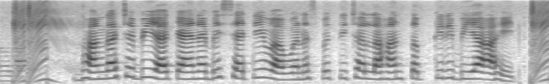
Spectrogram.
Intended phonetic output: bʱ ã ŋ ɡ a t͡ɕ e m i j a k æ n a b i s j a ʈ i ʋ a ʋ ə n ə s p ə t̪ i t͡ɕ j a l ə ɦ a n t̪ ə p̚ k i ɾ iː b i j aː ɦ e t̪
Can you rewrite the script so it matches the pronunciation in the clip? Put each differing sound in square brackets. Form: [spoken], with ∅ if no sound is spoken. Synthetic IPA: bʱ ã ŋ ɡ a t͡ɕ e [b] i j a k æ n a b i s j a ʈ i ʋ a ʋ ə n ə s p ə t̪ i t͡ɕ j a l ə ɦ a n t̪ ə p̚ k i ɾ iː b i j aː ɦ e t̪

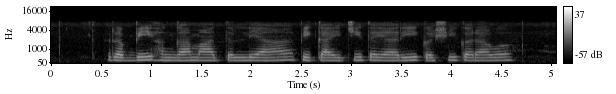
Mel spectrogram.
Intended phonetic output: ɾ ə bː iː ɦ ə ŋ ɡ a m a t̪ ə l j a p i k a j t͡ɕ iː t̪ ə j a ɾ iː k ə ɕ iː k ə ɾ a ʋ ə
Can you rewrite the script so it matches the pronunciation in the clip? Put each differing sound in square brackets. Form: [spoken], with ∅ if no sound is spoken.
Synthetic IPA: ɾ ə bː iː ɦ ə ŋ ɡ a m a t̪ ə l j a p i k a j t͡ɕ iː t̪ ə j a ɾ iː k ə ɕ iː k ə ɾ a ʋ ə

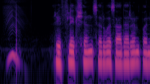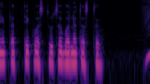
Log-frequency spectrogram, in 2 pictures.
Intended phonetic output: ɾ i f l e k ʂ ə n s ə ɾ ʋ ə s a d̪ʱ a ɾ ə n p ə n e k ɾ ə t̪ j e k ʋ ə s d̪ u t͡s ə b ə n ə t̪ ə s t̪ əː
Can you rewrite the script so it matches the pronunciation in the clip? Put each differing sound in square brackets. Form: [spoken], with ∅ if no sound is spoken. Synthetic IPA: ɾ i f l e k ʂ ə n s ə ɾ ʋ ə s a d̪ʱ a ɾ ə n p ə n e [p] ɾ ə t̪ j e k ʋ ə s [t̪] u t͡s ə b ə n ə t̪ ə s t̪ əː

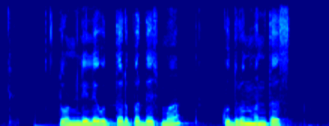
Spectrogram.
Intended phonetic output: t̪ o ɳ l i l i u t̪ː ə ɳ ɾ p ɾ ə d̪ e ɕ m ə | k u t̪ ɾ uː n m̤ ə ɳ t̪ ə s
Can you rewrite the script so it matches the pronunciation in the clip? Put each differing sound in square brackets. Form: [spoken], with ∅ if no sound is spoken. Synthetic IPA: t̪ o ɳ l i l [e] u t̪ː ə [∅] ɾ p ɾ ə d̪ e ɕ m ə | k u [d̪] ɾ uː n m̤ ə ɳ t̪ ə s

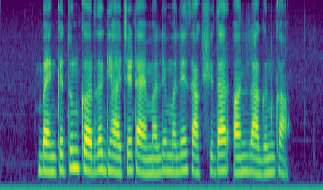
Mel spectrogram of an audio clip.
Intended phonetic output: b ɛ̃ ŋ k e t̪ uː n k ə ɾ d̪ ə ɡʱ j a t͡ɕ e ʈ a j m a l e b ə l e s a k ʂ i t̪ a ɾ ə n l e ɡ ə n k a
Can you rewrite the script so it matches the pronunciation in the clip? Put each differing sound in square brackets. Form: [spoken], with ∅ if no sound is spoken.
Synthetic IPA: b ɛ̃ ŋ k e t̪ uː n k ə ɾ d̪ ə ɡʱ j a t͡ɕ e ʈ a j m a l e [m] ə l e s a k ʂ i [d̪] a ɾ ə n l [a] ɡ ə n k a

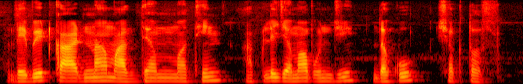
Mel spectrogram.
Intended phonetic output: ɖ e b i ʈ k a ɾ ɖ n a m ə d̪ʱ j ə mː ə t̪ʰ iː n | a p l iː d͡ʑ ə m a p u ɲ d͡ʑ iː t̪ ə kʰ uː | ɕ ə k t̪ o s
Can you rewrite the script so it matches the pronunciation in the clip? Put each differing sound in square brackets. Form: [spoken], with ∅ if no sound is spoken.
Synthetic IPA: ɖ e b i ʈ k a ɾ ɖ n a m [a] d̪ʱ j ə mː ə t̪ʰ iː n | a p l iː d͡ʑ ə m a p u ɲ d͡ʑ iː [d̪] ə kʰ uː | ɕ ə k t̪ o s

